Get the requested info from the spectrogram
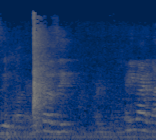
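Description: A single sharp hand clap about half a second in, among quiet talk.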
